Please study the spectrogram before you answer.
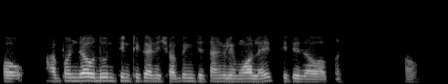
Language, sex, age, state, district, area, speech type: Marathi, male, 30-45, Maharashtra, Hingoli, urban, conversation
